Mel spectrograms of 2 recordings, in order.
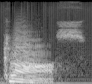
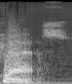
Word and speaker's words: class: فهنلاقي ان هو استخدم بالنسبة لنطق حرف الاي هنا استخدم الصوت اللي كان موجود في كلمة arm، فبيقولها class class. صوت الاي اللي هو الطويل المفتوح اللي موجود في كلمة arm class. طيب لو قلنا لحد امريكان انطقها هيستخدم الصوت اللي موجود في كلمة at class class.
